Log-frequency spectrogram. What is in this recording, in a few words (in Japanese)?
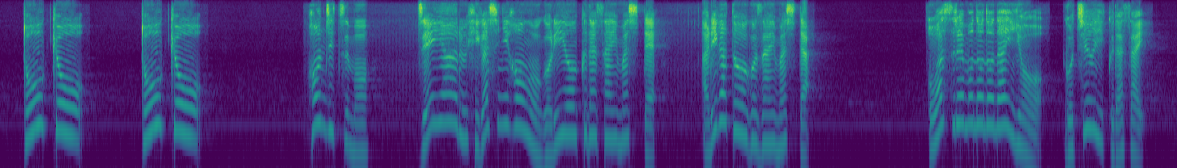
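終着放送, 東京駅; ２番線終着放送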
